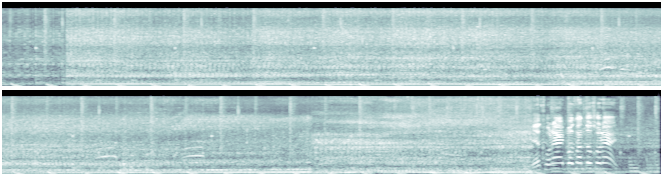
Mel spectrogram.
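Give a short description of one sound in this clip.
A tractor engine labours and roars as it pulls a loaded trailer through mud.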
